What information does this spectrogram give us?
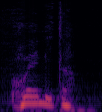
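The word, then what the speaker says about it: Whemytta: Ela disse, Ruemita. Eu disse, e como é que se escreve?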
